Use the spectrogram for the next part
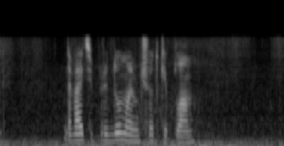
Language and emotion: Russian, neutral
